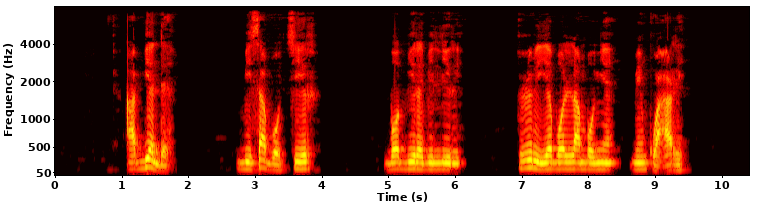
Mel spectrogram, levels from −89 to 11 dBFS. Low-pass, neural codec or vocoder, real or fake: 7.2 kHz; none; real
